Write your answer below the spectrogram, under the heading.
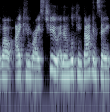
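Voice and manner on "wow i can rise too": ordinary delivery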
